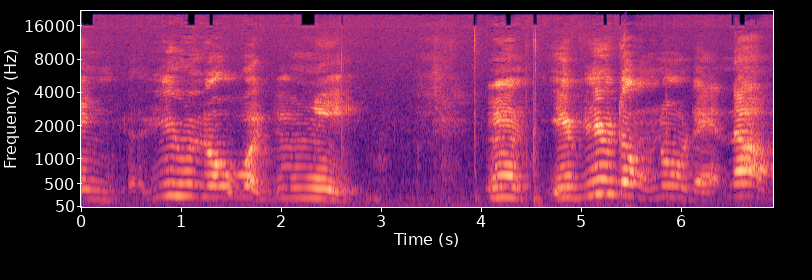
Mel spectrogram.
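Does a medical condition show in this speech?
Yes: cerebral palsy.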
